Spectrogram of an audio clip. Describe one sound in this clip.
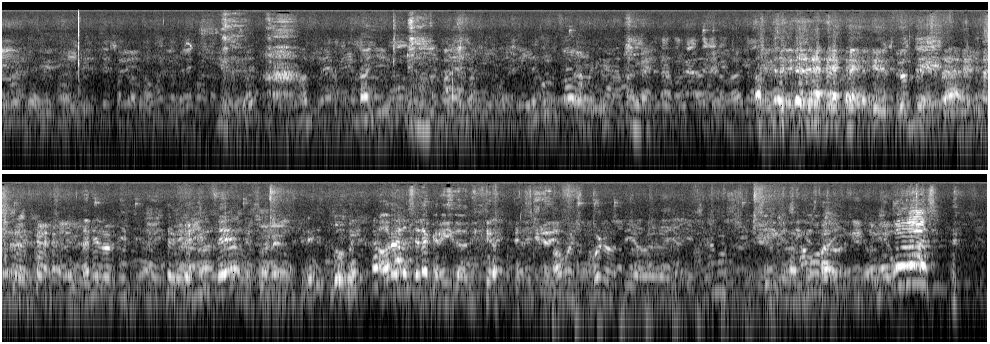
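Young men shout and call out to each other outdoors, some close by and some farther off.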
